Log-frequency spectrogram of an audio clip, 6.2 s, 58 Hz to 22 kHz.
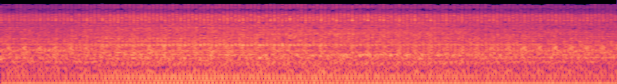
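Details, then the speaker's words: Nissan X-Trail 2.0 dCi diesel at idle after restart: a steady ta-ta-ta knock about twice a second, like a piston slapping, with a smell of unburnt diesel; it disappeared after revving; engine knock, source unconfirmed. "Появился этот звук. Та-та-та. Такое впечатление, что поршень лупит."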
